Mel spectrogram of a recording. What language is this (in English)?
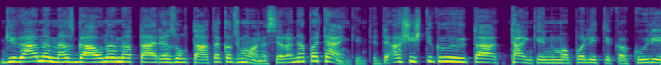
Lithuanian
